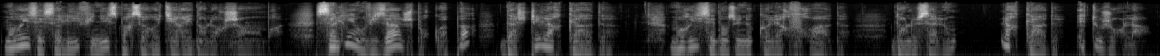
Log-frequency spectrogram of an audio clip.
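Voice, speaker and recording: Lectrice de livre audio, voix voilée, son très sec, ton mesuré. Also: female voice, extremely low pitch, slightly rough, dry recording, clean studio sound. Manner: steady, measured narration. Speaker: narrator. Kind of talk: audiobook story reading.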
